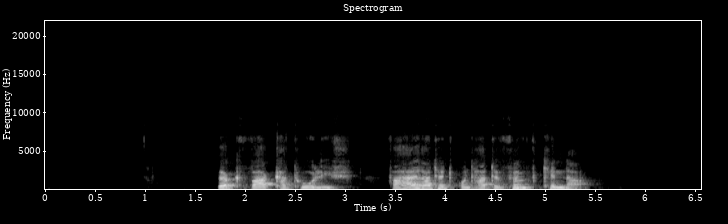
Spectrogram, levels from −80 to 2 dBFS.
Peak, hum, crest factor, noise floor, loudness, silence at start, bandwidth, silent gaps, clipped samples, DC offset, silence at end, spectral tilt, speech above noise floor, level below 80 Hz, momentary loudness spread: -2 dBFS; none; 20 dB; under -90 dBFS; -20 LUFS; 1.75 s; 7.2 kHz; none; under 0.1%; under 0.1%; 1.15 s; -8.5 dB/octave; over 70 dB; -70 dBFS; 12 LU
